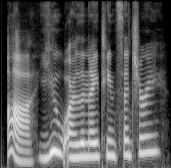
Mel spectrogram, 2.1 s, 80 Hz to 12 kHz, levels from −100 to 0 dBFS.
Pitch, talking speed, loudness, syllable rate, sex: 255 Hz, 170 wpm, -17 LUFS, 5.9 syllables/s, female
